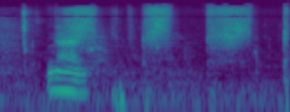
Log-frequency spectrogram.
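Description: Two short rubbing swishes of a hand sliding over a flat beading board as it is settled on a work mat.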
